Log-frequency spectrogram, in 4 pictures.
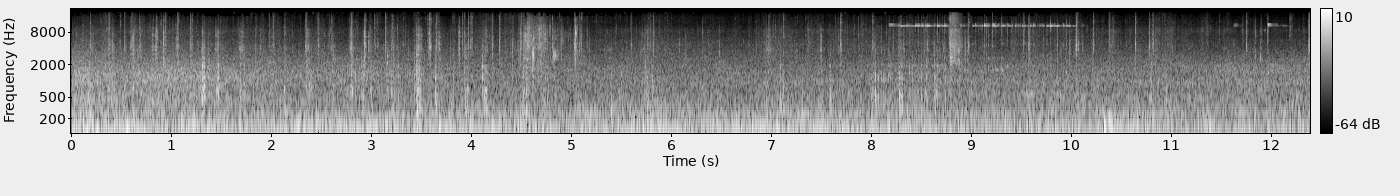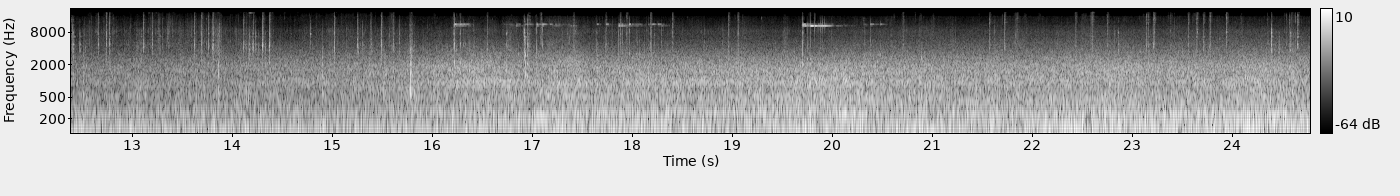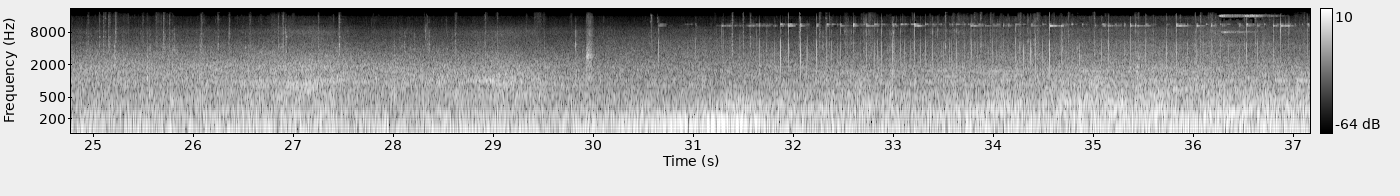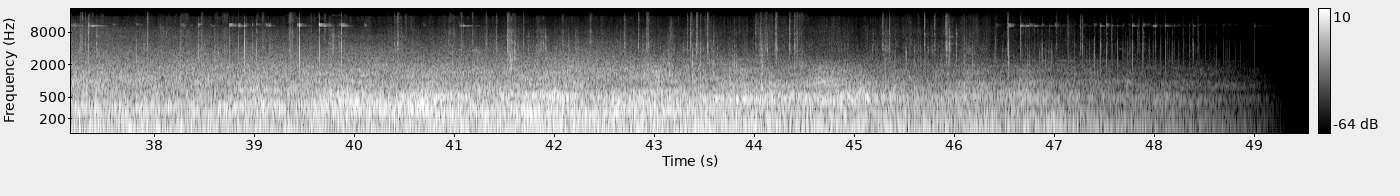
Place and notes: Wollankstraße, Soldiner Kiez, Wedding, Berlin, Deutschland - Wollankstraße 61, Berlin - Walking frame on cobble stone
Eine ältere Dame mit Hund schiebt ihren Rollator über die Pflastersteine - an der Hundeleine baumelt ein kleiner Metallring, der über den Stein schleift und dabei ein klingelndes Geräusch verursacht.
